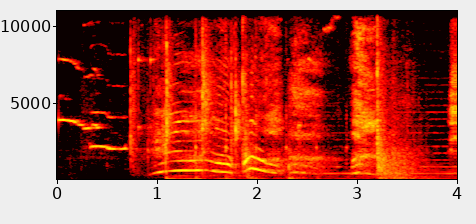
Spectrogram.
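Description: A heavy thud about a second in, followed by a held low rumble. Sliding pitched tones and several sharper hits come after it, over dramatic music.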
